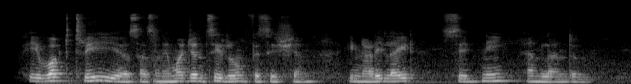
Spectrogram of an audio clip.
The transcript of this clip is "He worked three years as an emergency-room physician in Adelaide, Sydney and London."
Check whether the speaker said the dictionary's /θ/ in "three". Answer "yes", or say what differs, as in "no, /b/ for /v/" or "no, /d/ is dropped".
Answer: no, /t/ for /θ/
